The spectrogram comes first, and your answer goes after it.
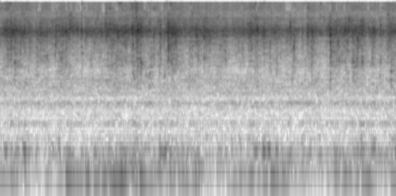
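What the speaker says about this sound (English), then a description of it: "Now you just do a nice thorough rinse." Hands being rinsed under a running faucet, a steady close splash of tap water into a sink that holds an even level for the whole stretch, with no voices.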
